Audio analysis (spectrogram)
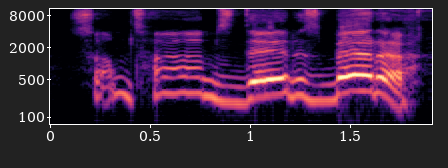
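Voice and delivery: high, loud, drawn-out hammed-up movie quote; bad movie-line imitation. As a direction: badly imitate a famous film line, slow and loud. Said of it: "Sorry, that's my really bad imitation".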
